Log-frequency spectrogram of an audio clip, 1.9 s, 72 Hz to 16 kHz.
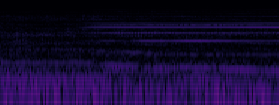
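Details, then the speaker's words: Windshield wiper DC brushed motor under Arduino PWM speed control, duty cycle ramping 0–100% and back: layered whine with steady high tones and lower tones sliding as speed changes; normal audible PWM whine. "since we're creating this square wave signal that's rapidly changing in time it's actually within the range of human hearing so there's a pretty distinctive whining sound that you'll hear from that"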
